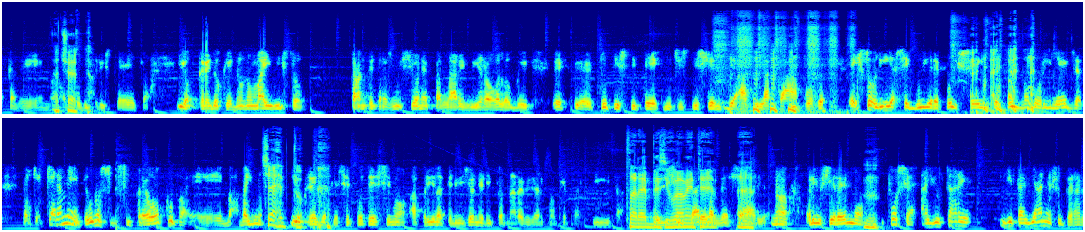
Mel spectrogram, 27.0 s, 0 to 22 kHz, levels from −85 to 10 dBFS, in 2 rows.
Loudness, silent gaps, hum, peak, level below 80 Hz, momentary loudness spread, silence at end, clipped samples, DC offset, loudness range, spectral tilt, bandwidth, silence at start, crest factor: -22 LUFS; none; none; -6 dBFS; -50 dBFS; 12 LU; 0 s; under 0.1%; under 0.1%; 4 LU; -6 dB/octave; 16 kHz; 0.1 s; 16 dB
